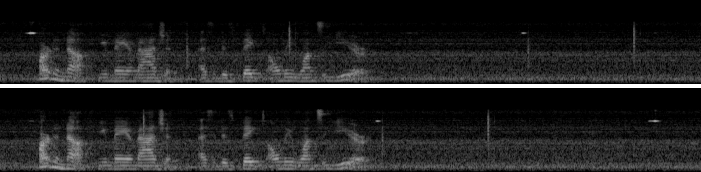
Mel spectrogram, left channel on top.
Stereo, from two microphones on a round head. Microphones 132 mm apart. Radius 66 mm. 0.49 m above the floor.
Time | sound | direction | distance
0.4 | a woman speaking | 30° right (ahead or behind) | 1.5 m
